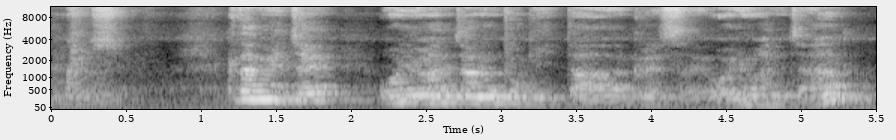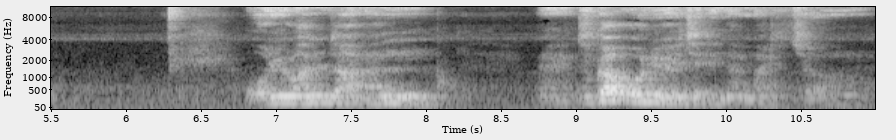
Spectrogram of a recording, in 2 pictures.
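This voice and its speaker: Older Chungcheong pastor in echoey hall. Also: male voice, on the high side, mellow, a little hiss or hum. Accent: Chungcheong Korean. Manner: folksy and humorous, acting out quoted dialogue. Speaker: retired senior pastor. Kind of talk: early-morning sermon. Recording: very echoey hall, distant mic.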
